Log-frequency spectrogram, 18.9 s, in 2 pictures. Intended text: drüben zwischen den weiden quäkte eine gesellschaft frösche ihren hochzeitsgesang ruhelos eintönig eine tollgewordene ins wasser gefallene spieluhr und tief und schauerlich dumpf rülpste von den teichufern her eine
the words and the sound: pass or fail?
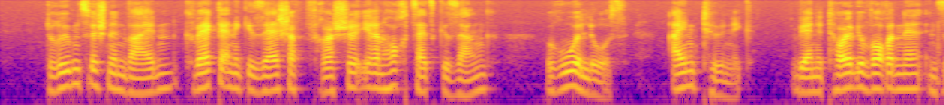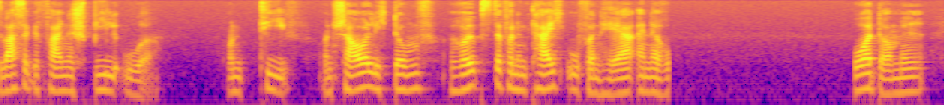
fail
